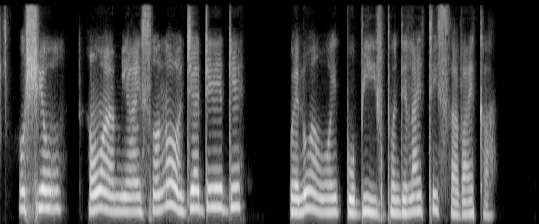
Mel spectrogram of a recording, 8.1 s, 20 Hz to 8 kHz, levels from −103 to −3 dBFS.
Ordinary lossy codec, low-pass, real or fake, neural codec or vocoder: none; none; fake; codec, 16 kHz, 1.1 kbps, Voila-Tokenizer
